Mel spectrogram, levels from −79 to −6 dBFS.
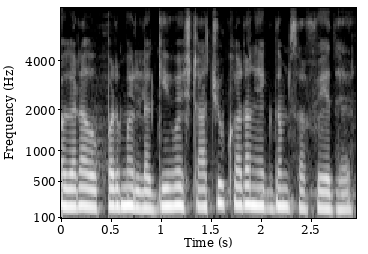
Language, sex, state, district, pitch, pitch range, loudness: Hindi, female, Punjab, Pathankot, 200 Hz, 185-205 Hz, -14 LUFS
